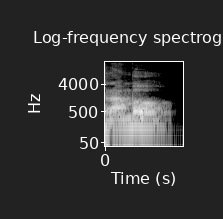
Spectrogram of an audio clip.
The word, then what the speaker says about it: Rimbaud: varios el poeta francés rambó se escribe Rimbaud Arthur Rambo decía yo es otro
